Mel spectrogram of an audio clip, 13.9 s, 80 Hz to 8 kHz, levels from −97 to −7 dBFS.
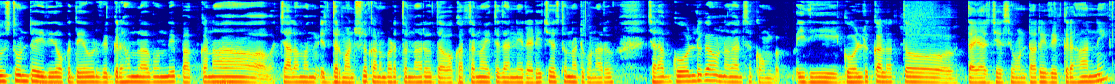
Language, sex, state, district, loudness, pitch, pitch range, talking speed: Telugu, male, Andhra Pradesh, Visakhapatnam, -28 LUFS, 130 Hz, 125-135 Hz, 140 wpm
